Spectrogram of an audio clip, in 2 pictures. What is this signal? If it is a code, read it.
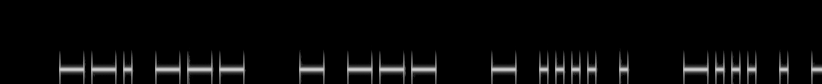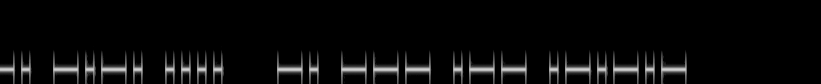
Morse code, heard as a keyed tone, about 15 wpm, 700 Hz. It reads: GO TO THE BENCH NOW.
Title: Sentences from Top 1400 Words 15wpm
